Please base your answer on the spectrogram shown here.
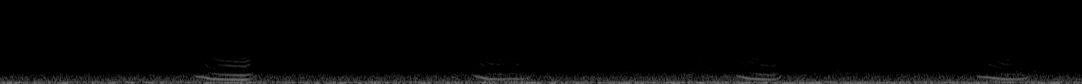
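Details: A domestic cat snoring: a thin, squeaky, downward-sliding whistle comes with each breath, about every two and a half seconds, four times over a steady low hum.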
